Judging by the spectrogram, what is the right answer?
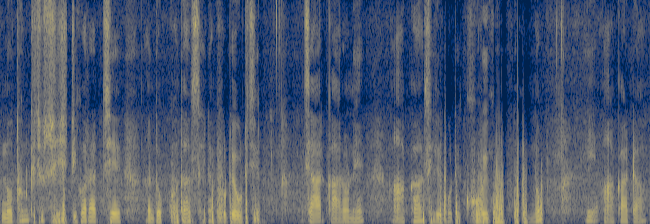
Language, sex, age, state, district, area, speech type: Bengali, male, 18-30, West Bengal, North 24 Parganas, rural, spontaneous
